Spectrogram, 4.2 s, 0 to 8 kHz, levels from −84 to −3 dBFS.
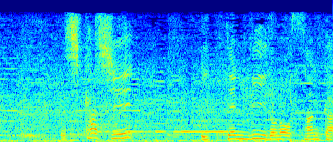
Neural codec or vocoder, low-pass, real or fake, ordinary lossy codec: none; 7.2 kHz; real; AAC, 32 kbps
